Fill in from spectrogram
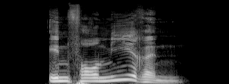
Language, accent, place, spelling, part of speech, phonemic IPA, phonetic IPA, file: German, Germany, Berlin, informieren, verb, /ɪnfoʁˈmiːʁən/, [ʔɪnfoʁˈmiːɐ̯n], De-informieren.ogg
- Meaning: 1. to inform, to update 2. to read up on, to find out, to research, to look into, (rare) to inform oneself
